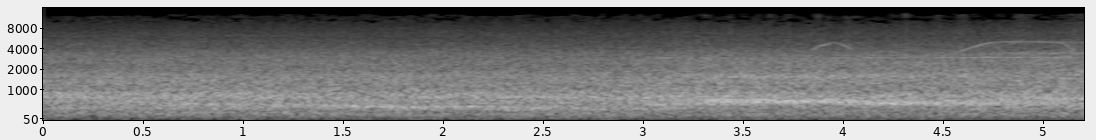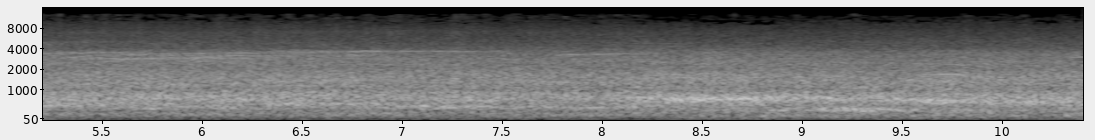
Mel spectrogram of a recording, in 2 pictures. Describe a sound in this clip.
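A stadium crowd roars steadily, swelling as a goal is scored.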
